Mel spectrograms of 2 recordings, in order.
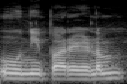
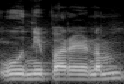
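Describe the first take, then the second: No difference in how they are said.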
